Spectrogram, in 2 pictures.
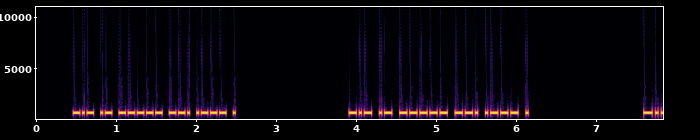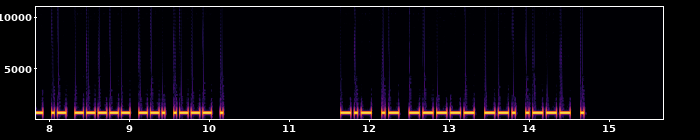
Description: Morse code, heard as a keyed tone, about 36 wpm, 700 Hz. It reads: KA0GJE KA0GJE KA0GJE KA0GJE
